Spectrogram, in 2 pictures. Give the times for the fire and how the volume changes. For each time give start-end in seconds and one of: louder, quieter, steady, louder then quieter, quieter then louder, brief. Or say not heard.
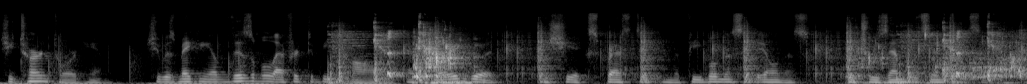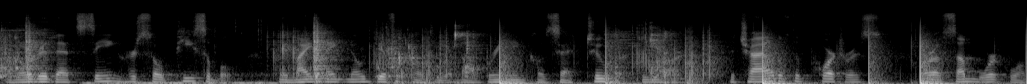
0.2-20.5 louder.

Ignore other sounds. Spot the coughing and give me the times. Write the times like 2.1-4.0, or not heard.
3.2-4.3, 8.9-10.8, 16.3-16.9.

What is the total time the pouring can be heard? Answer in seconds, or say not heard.
4 s.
